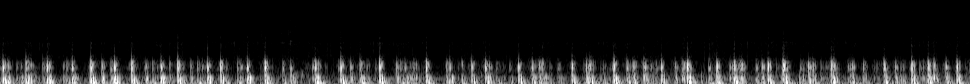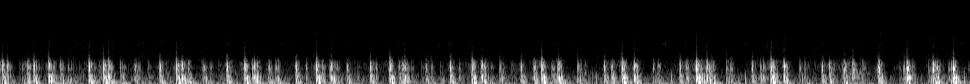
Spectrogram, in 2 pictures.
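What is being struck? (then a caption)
Large clear rubber ball filled with water gel beads. Fingertips squeeze and rub a large, full, soft ball of blue water gel beads in a clear rubber skin, held just over the mic. The sound is a steady stream of quick, wet, squelchy pops and rubs, low and muffled with no bright top. It keeps up evenly at a soft level throughout.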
